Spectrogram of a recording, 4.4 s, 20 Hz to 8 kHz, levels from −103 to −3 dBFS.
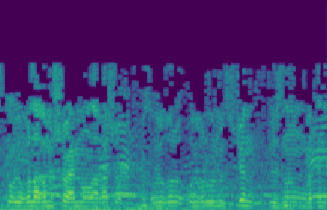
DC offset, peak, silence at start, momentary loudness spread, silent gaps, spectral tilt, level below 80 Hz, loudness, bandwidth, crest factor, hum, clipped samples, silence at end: under 0.1%; -10 dBFS; 0 s; 8 LU; none; -10 dB/octave; -40 dBFS; -30 LUFS; 5.8 kHz; 18 dB; none; under 0.1%; 0 s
